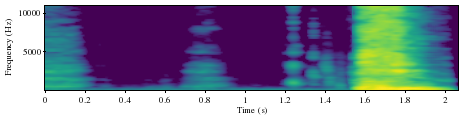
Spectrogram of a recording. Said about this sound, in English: I got another sneeze coming. Hold on.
